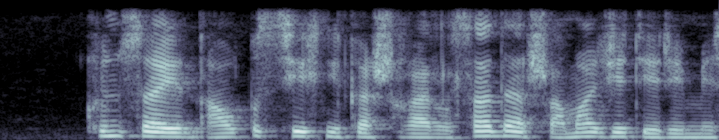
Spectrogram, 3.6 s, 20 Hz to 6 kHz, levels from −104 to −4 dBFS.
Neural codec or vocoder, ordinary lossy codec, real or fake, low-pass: none; none; real; 5.4 kHz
